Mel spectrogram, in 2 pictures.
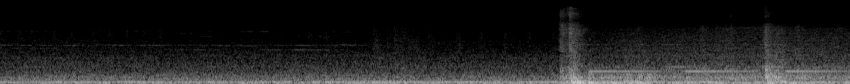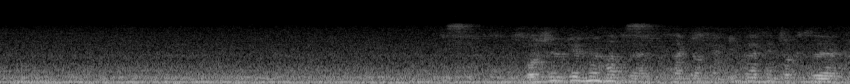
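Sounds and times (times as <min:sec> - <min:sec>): train equipment humming: 0:00.0 - 0:17.0
steady beep: 0:05.9 - 0:08.6.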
